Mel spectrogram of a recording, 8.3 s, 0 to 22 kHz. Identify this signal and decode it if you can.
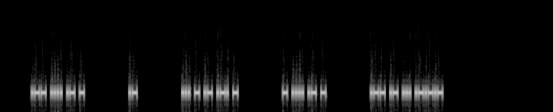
Morse code, heard as a keyed tone, about 50 wpm, 700 Hz. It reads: WHAT A START THAT WAS.
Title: 4x Word-Spacing - Sentences from Top 300 Words - 50wpm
